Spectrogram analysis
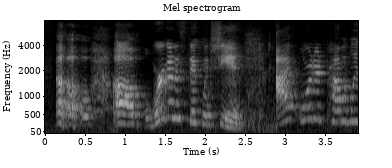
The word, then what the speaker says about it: Shein: I say Shein, some people say Shine, some people say Shen. I'm not exactly sure. I just say Shein because I think that's what it should be, and that's what I've heard other people say.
